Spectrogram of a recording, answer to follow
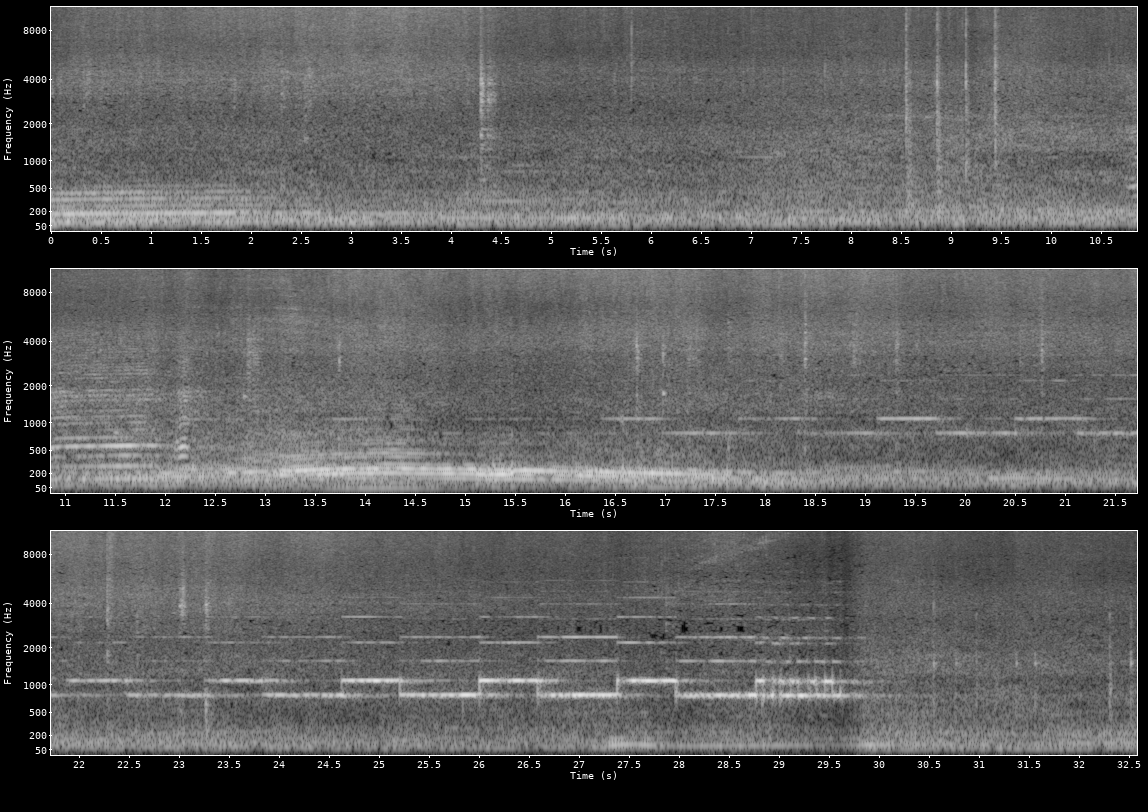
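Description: Road traffic beside the stall: vehicle engines passing, one rising in pitch about eleven seconds in. From about halfway on, a repeating electronic signal of short high notes alternating between two pitches plays until near the end.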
